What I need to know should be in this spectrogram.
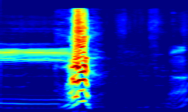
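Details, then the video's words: Basset Hound barking at a vibrating cushion indoors in a small room: one loud, harsh bark with a falling pitch, after a steady electric hum from the cushion, then a few quieter whiny notes. "Basset Hound 和 VSブルブルクッション"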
